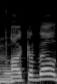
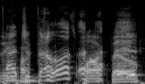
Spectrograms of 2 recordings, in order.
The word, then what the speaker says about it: Pachelbel: i think it's john john pacquiao is that how you say it pachelbel not patchabella tacobell yeah around my whole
